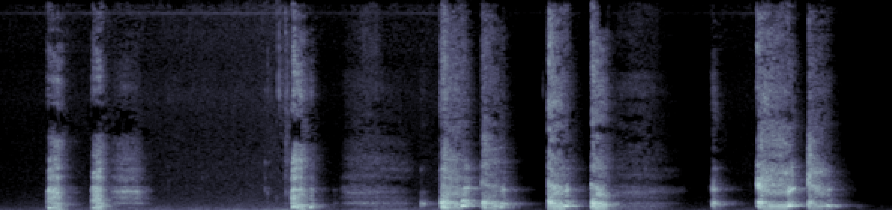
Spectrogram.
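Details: Young woman, apparently unwell, with about ten dry coughs in short clusters and throat clearing over a faint background hum; repeated coughing.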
